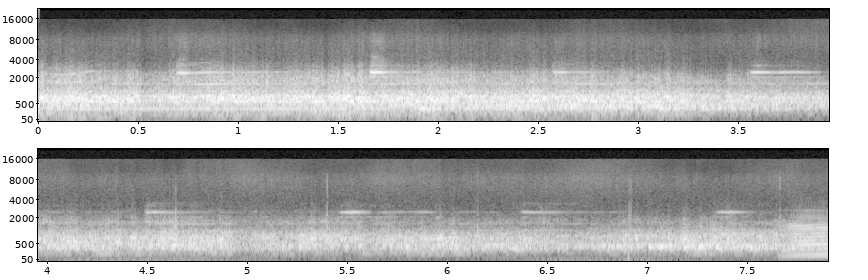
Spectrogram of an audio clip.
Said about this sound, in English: get off the track. Margie, quick, here it comes. The train.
